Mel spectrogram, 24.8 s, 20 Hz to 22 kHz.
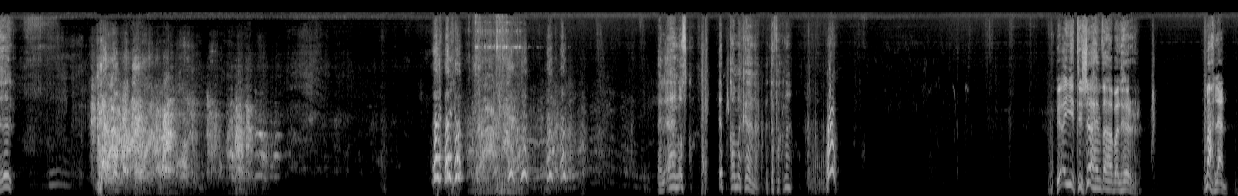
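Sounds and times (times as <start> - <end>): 
speech: 0.0 - 0.4, 13.3 - 16.0, 21.3 - 22.8, 24.1 - 24.6
dog barking and whining: 1.8 - 5.8, 8.6 - 11.8, 16.5 - 16.8.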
